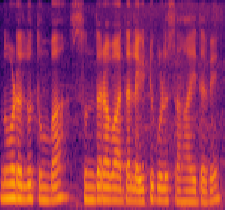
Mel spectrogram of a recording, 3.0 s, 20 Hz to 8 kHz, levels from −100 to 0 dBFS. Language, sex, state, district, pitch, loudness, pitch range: Kannada, female, Karnataka, Mysore, 180 Hz, -25 LUFS, 165-195 Hz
